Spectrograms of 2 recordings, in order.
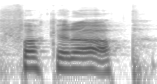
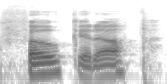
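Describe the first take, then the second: First: The first word has a short vowel, like 'fuck'. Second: The first word has a long vowel, like 'folk'. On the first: It accidentally sounds like a swear word. "basically said it like that" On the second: It refers to folk music as intended. "meaning to say like "folk it up.""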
